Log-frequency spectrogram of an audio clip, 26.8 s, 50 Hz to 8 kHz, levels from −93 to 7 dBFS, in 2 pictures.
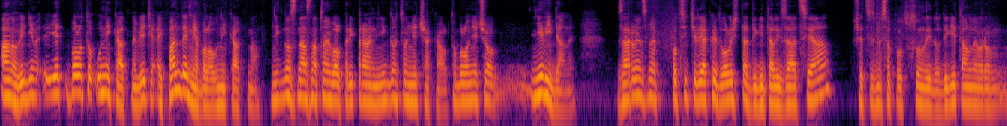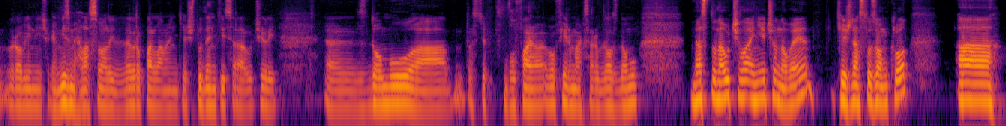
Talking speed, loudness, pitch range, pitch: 155 wpm, -23 LUFS, 115-150 Hz, 130 Hz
